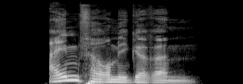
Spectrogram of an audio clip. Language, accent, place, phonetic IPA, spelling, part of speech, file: German, Germany, Berlin, [ˈaɪ̯nˌfœʁmɪɡəʁəm], einförmigerem, adjective, De-einförmigerem.ogg
- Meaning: strong dative masculine/neuter singular comparative degree of einförmig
